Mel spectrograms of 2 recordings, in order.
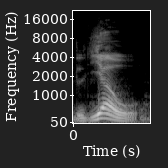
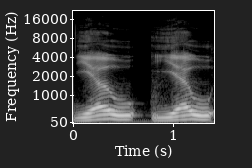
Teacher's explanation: tidak boleh dihentak-hentakkan karena dia namanya wau layin berarti dia lembut mengucapkannya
